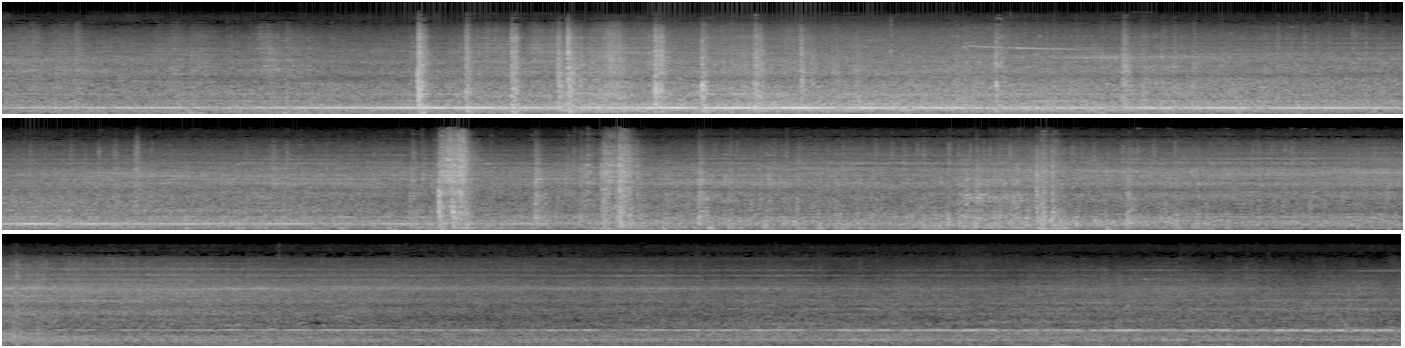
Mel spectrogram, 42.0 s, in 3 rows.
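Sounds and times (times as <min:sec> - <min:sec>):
locomotive hum: 0:00.0 - 0:42.0
train wheels clacking on rails: 0:04.0 - 0:28.7.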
